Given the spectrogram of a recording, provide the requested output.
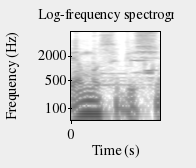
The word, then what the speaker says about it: OMSB: えー、さらに前日は、えっ、ー、と、 WWWX で、えー、ラッパーのおむすび氏、えー、 OMSB と書いて、おむすび氏の、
